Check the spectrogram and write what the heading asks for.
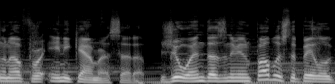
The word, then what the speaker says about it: Zhiyun: Zhiyun.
